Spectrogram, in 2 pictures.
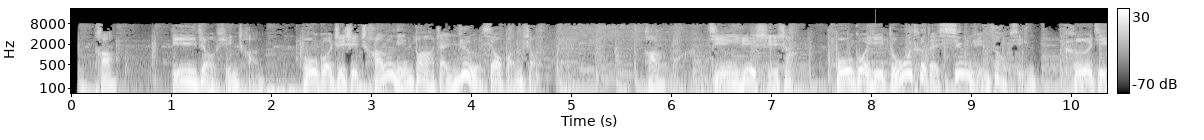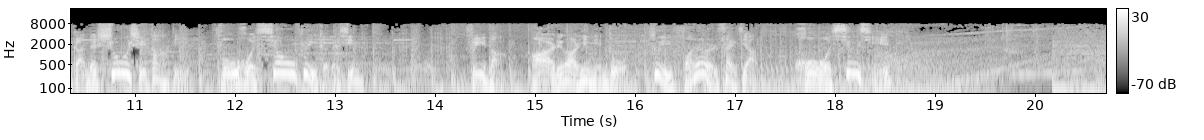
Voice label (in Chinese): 男 广告 颁奖; FILA颁奖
